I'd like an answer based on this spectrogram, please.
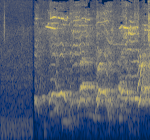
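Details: Several Golden Retriever puppies playing at a breeding kennel. They give overlapping high whimpers and yips, wavering and sliding up and down in pitch in quick succession. A short low murmur comes just before them.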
